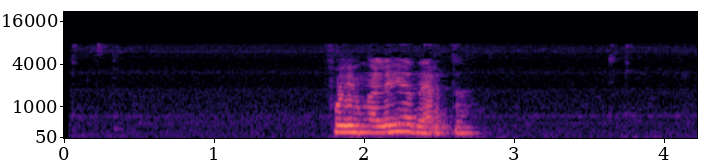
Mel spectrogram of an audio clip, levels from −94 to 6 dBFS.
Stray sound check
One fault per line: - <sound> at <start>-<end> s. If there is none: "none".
none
